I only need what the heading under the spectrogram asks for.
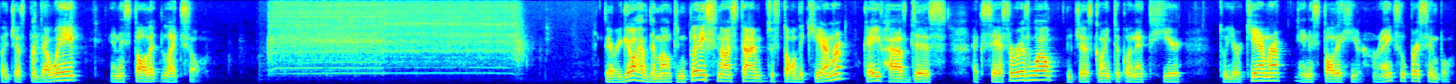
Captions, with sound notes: So I just put that way and install it like so. (drill whirring) There we go, I have the mount in place. Now it's time to install the camera. Okay, you have this accessory as well. You're just going to connect here to your camera and install it here, all right? Super simple.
